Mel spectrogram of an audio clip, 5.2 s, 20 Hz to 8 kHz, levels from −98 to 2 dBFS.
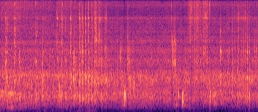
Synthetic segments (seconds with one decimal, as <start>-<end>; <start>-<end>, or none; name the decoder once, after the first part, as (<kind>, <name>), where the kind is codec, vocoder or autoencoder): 1.9-5.2 (codec, SNAC)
